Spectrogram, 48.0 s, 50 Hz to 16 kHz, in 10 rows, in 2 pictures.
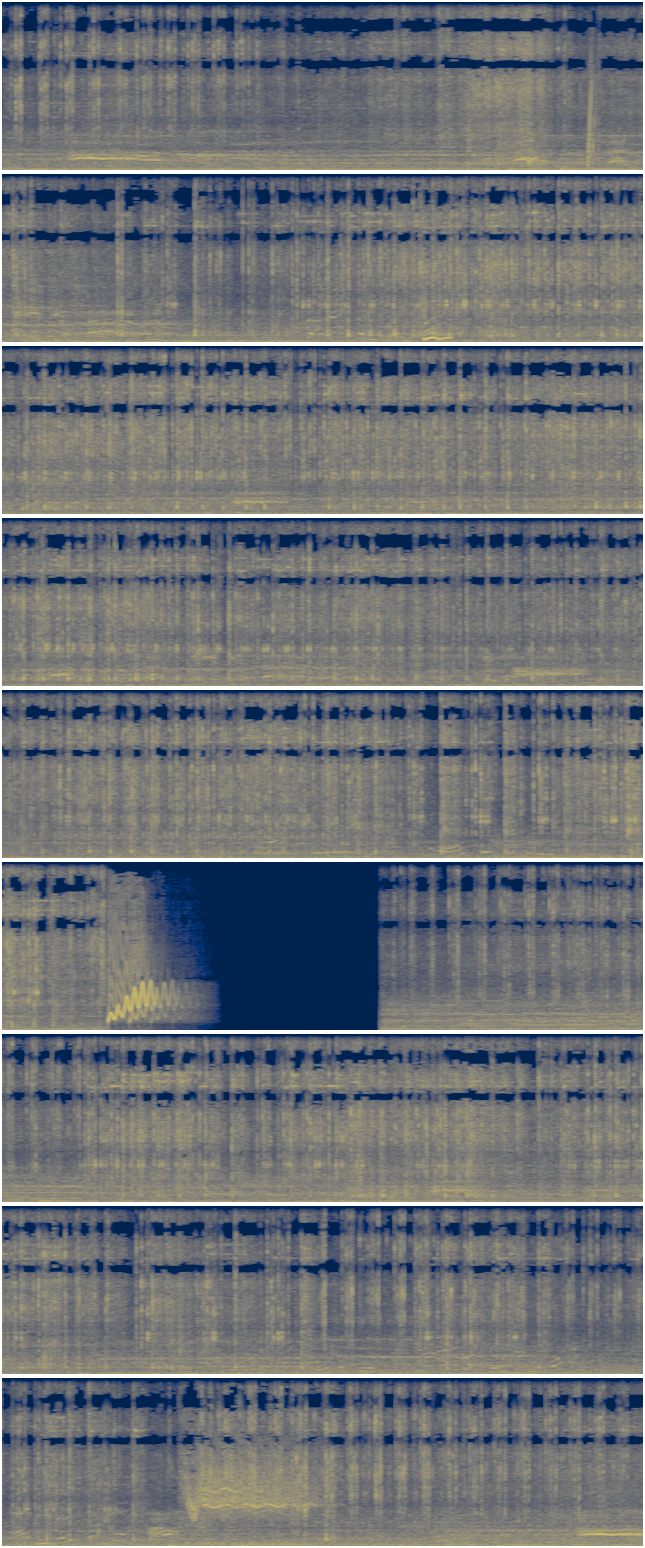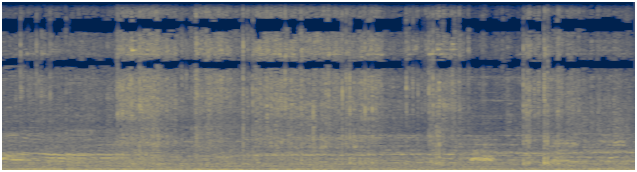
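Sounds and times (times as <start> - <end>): arcade machine music: 0.0 - 24.2, 24.8 - 25.5, 26.9 - 48.0
electronic game sounds: 24.8 - 25.6, 30.8 - 42.7.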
